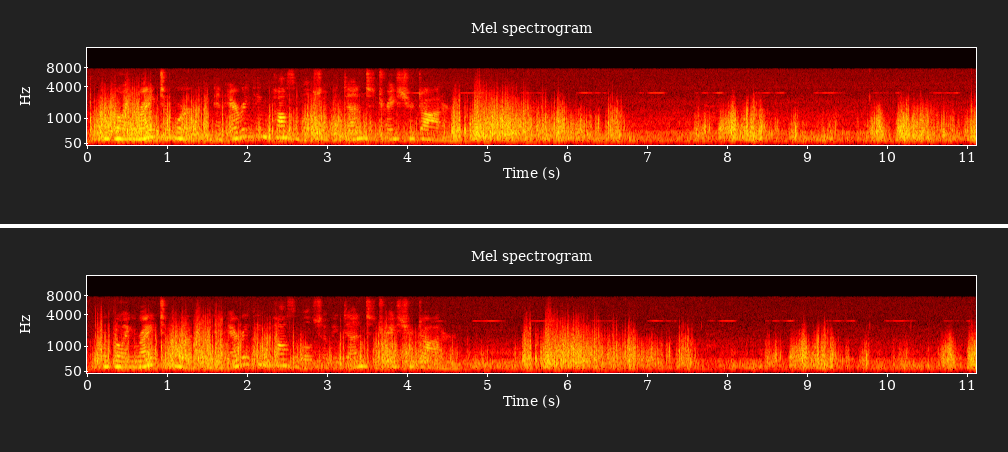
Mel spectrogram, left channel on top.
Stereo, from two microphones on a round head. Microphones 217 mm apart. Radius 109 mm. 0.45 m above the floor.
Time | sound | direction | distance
0.2 | a woman speaking | 5° left (ahead or behind) | 2.5 m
